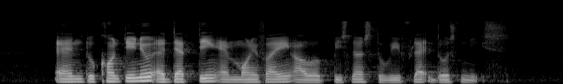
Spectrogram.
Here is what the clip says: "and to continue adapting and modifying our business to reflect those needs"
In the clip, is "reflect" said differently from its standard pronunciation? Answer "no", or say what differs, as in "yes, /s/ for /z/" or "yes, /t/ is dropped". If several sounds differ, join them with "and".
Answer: yes, /k/ is dropped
